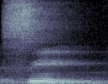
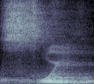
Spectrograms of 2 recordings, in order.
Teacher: Huruf sin istifal, ya lidahnya di bawah sehingga bunyi hurufnya ringan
